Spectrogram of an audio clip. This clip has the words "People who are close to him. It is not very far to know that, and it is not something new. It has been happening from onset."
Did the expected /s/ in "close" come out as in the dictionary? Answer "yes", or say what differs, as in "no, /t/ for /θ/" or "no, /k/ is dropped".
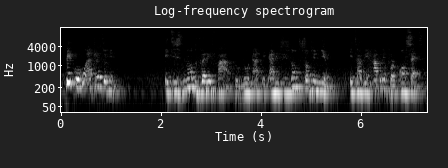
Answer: no, /s/ is dropped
